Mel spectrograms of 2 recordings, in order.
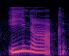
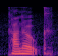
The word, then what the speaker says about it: Chanok: And so it's not enoch, it's kanuk.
